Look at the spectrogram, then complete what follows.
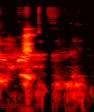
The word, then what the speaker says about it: read: Aquí lo único que cambia, ¿sabes cuál es? La pronunciación. En presente se dice read, en pasado se dice read.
